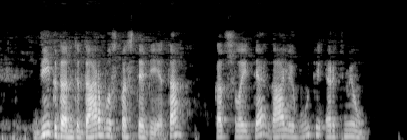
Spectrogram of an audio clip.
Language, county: Lithuanian, Šiauliai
